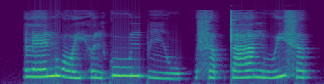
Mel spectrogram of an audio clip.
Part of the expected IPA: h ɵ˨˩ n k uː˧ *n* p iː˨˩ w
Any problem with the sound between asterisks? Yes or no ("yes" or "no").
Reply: no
